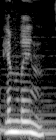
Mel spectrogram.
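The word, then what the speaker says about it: Emlyn: that name please use you know what it's pronounced how emlin Emin Emma what emlin emlin Emin Emma say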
